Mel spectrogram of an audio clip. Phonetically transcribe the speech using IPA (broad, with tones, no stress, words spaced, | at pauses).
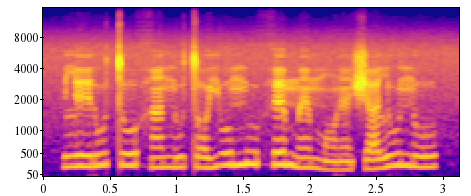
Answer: le˧ɾu˦ to˦hã˧nu˧tɔ˧ jo˦mu˦hɛ˦ mɛ̃˧mɔ̃˨ɾɛ̃˨ʃa˨˦ lu˦no˦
